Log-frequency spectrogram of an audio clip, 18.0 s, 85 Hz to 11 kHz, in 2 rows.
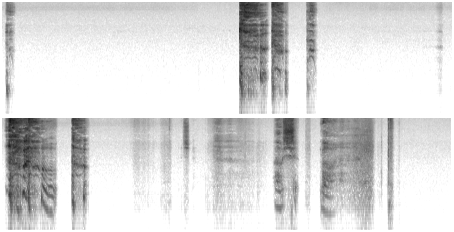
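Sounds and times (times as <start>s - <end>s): woman coughing: 4.8s - 6.3s, 9.1s - 10.8s.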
